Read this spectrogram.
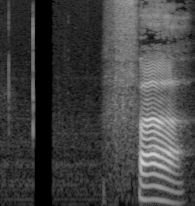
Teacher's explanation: فا ثنایا علیہ کے کنارے اور نچلے ہونٹ کے اندرونی حصے کے ملنے سے ادا ہوتا ہے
